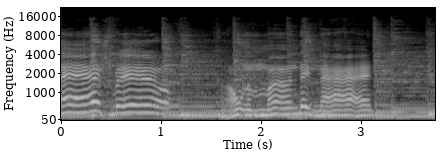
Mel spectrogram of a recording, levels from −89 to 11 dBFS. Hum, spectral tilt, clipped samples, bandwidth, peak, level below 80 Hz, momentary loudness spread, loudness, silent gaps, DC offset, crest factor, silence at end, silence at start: none; -6.5 dB/octave; under 0.1%; 14.5 kHz; -6 dBFS; -62 dBFS; 7 LU; -20 LUFS; none; under 0.1%; 14 dB; 0 s; 0 s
